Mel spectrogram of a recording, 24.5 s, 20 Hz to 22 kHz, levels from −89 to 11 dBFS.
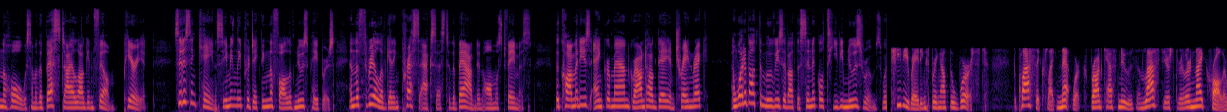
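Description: At 17.73 s the speech cuts out for 80 ms, then returns dull and boxy, with nothing above 3.6 kHz, a level shift of a few decibels and a new noise floor roughly 45 dB down, likely an input switched to a poorer device.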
